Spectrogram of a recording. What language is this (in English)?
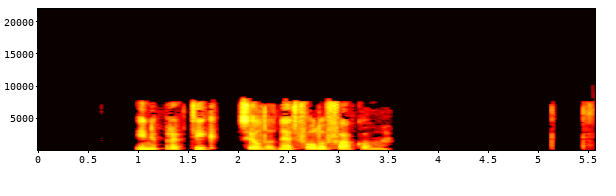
Western Frisian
